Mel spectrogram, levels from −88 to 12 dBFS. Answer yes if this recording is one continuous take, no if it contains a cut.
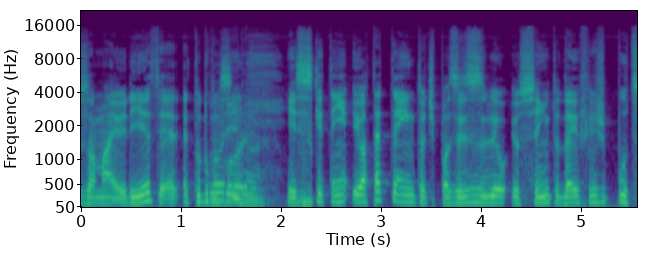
no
